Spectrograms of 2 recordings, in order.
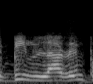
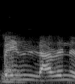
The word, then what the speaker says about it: Bin Laden: y no el anglicismo de decir Bin Laden, porque lo imitamos de los americanos. Claro. Ben Laden es el hijo de Laden. Y Bin Laden es los americanos, norteamericanos, que la E la pronuncian I. Entonces, mal, por nuestra parte.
